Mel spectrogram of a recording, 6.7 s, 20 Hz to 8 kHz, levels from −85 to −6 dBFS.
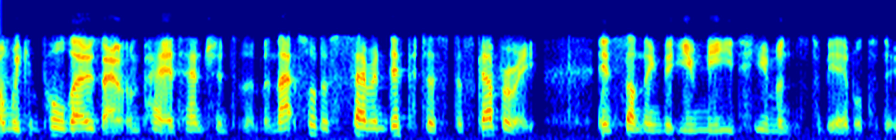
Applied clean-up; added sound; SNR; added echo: none; none; none; none.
